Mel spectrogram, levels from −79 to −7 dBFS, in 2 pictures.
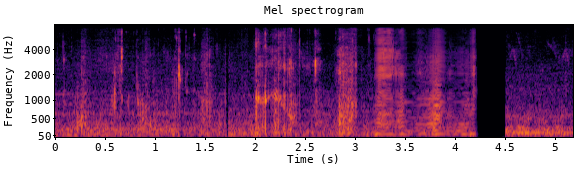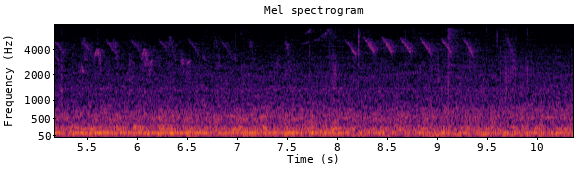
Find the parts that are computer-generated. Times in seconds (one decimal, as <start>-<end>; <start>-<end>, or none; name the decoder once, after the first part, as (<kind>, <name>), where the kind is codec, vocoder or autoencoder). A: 3.2-4.5 (vocoder, BigVGAN v2)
